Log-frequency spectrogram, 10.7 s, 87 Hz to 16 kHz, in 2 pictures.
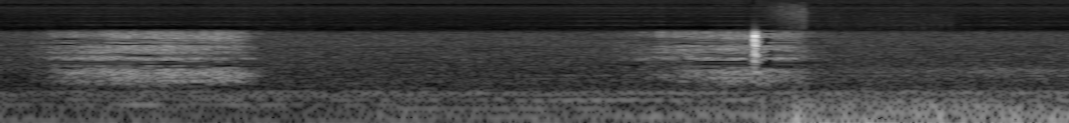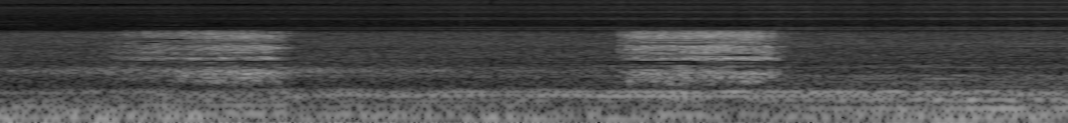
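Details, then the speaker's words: Man deep asleep on a couch, caught on a home camera: four rhythmic, noisy snoring breaths roughly every 2.5 to 3 seconds over a steady low hum. "Her brother was deep asleep on the far couch. You can actually hear him snoring"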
